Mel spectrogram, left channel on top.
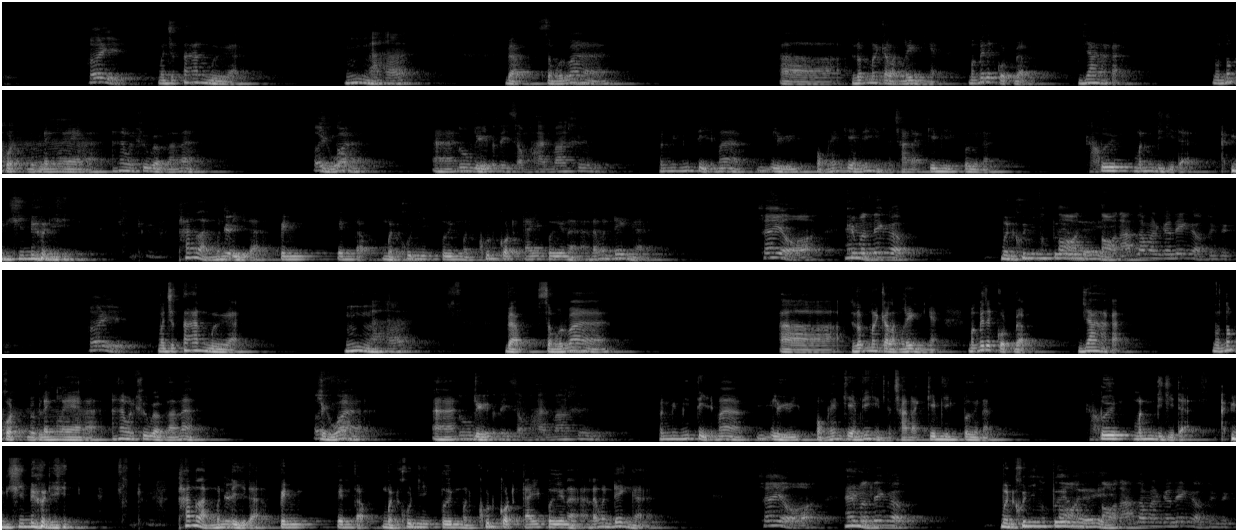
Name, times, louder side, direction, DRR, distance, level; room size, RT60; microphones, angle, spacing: voice 1, 0.8-1.3 3.7-4.1 12.3-13.3 15.5-15.8 16.9-18.4 23.2-23.3 25.9-26.3 26.9-27.0 32.2-33.7 34.9-35.0 35.2-36.9, left 1 dB, 15° left, 6 dB, 0.8 m, -38 dB
voice 2, 1.6-2.4 3.4-3.9 5.0-6.2 7.8-10.3 10.8-11.2 12.1-14.4 15.5-15.9 16.6-17.3 18.9-22.3 23.3-24.3 24.6-25.4 25.8-25.9 26.2-31.2 33.1-33.4 34.7-35.9, right 4 dB, 50° right, 11 dB, 0.4 m, -29 dB
6.7 x 5.2 x 3.9 m, 0.70 s
head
